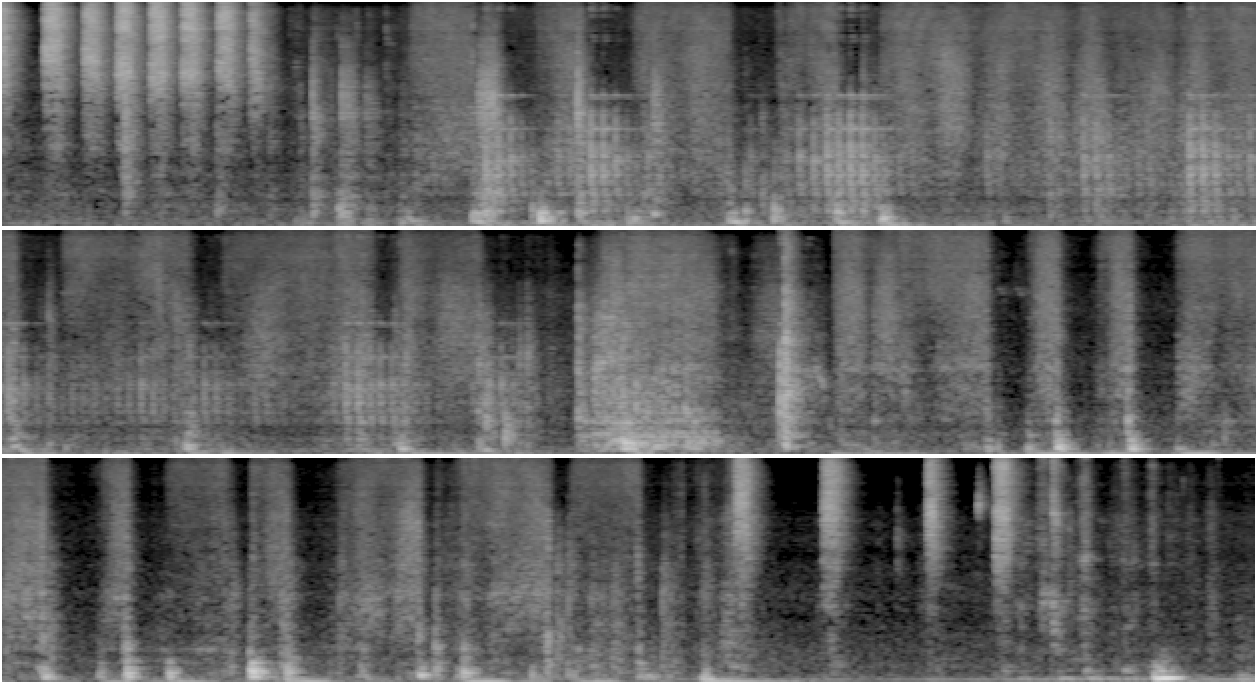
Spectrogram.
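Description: Trigger spray bottle of cleaner squirted about eight times in quick, even succession. Then a cloth rubs over a wooden table top, with light knocks, and a few more squirts come near the end.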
